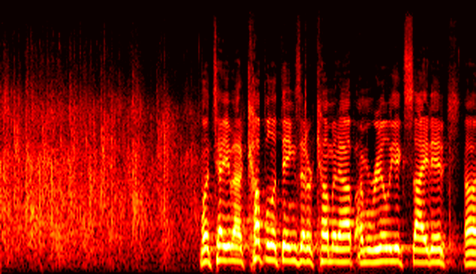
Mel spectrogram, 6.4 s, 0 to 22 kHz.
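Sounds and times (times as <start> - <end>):
crowd clapping: 0.0 - 3.1
speech: 2.6 - 6.3.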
